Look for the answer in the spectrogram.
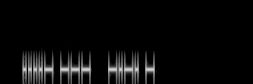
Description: Morse code, heard as a keyed tone, about 46 wpm, 700 Hz. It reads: 4O CT
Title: Winter Field Day Exchanges Encore 45wpm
